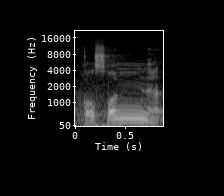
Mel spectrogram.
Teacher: والميم هي حرف مستفل مستحقه الترقيق ، يعني لا يصح أن نقول وكم قصمنا قصم ميم أم،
